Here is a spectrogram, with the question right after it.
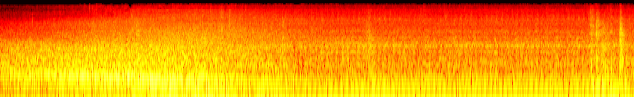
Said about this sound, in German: Schau mal, da kommt schon das nächste Auto.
